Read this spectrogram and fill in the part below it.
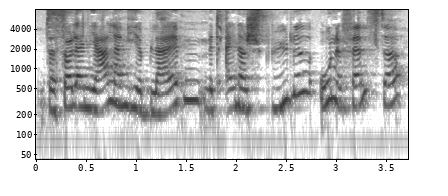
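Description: A woman's voice: sits high, normal speed, lightly acted. A young woman playing a timid, frightened but candid teenage schoolgirl in a naturalistic radio drama, hesitant and plain-spoken. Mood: questioning.

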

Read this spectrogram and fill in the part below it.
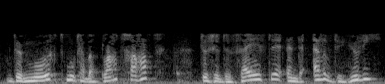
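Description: An actor playing a methodical researcher explaining evidence precisely in a Dutch radio play. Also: male voice, high voice, sing-song, moderate pace, a little hiss or hum. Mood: methodical, earnest. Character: Peacock, methodical, meticulous male researcher laying out evidence. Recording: muffled, band-limited old radio recording.

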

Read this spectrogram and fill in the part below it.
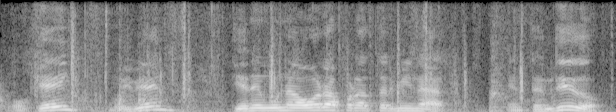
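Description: A man's voice: sits high, sing-song, quick pace. An actor playing a strict, unbending male teacher in a radio drama, with noise around him. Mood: firm.

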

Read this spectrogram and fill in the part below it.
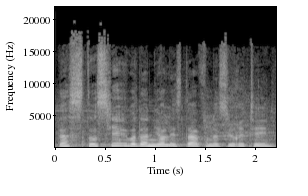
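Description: An actress playing a brisk, wry police colleague in a radio crime drama. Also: female voice, a little high, lively intonation, over music, natural voice. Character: brisk, dry-witted female police colleague presenting a dossier.

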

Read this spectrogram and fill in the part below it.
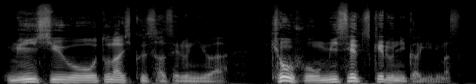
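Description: Villainous middle-aged commander: low voice with wide swings, pompous, arrogant, fantasy radio drama. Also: male voice, big pitch swings, moderate pace, dark tone, clean tone, dry recording, studio quality. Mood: smugly obsequious. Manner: pompous, formal. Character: arrogant, cruel middle-aged male castle commander, obsequious to superiors. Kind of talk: Japanese fantasy audio drama acting.

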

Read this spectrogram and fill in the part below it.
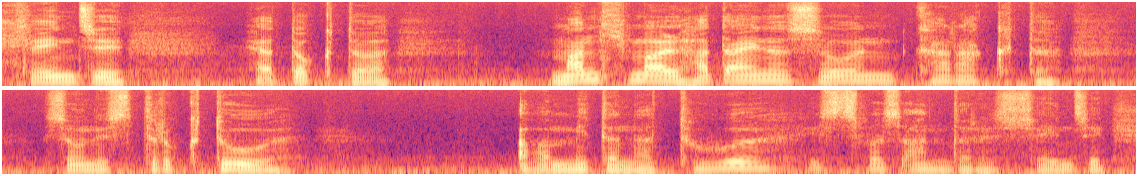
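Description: An actor playing a poor, brooding soldier in a German radio play, humble, haunted and halting in his speech. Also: mid-range voice, darkish tone, slight background noise, close to an everyday voice. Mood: haunted, urgent. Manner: halting, earnest, deferential.

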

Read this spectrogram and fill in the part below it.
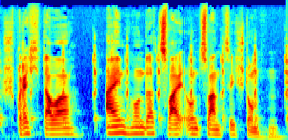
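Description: An impassive official timekeeper in a radio drama. His voice is fairly low and unhurried, formal and factual, over faint noise with a ticking clock. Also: lively intonation, fairly bright tone. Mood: neutral, official. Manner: clipped, formal, matter-of-fact. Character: impassive male timekeeper announcing record clock times. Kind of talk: 1970s German radio play announcement.

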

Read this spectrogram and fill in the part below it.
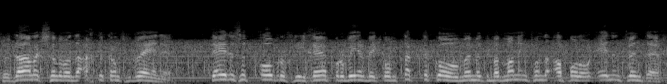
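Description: A man's voice: sits high, fast talker, natural voice. A man playing a firm, cautious astronaut commander in a vintage science fiction radio play. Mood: businesslike, firm. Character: male moon-mission astronaut commander, firm, cautious, sometimes confused. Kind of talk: 1970 Dutch science fiction radio drama acting. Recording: muffled, noisy old radio play recording.

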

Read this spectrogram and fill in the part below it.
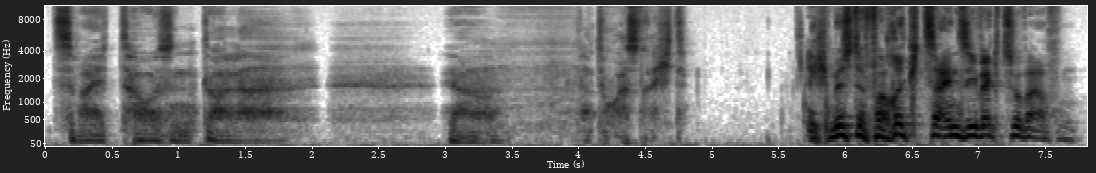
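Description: An actor playing an earnest, wary frontier farmer in a German radio play, speaking in a measured manner. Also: male voice, mid-range voice, big pitch swings, slightly rough, heavily acted. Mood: troubled.

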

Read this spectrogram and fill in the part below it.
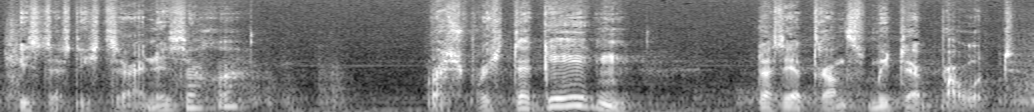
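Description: An actor playing a composed, principled alien elder in a radio drama, measured and questioning. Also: male voice, on the low side, wildly swooping pitch, gravelly, full character voice. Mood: reasoning. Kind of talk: 1980s German radio drama acting. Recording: faint background noise.

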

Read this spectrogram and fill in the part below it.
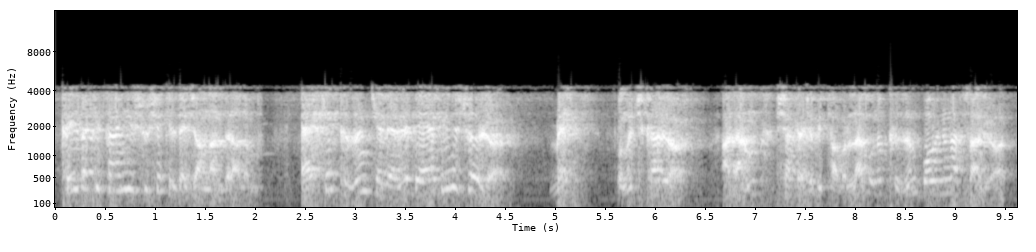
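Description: An actor in a radio play as a shrewd, self-assured male detective who explains his case in a theatrical, deliberate way. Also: very high voice, huge pitch swings, slight background noise, heavily acted. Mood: expository, confident. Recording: muffled, roomy radio drama recording.

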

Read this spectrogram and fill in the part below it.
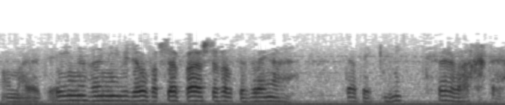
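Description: An actress playing a bitter, vengeful middle-aged woman in a radio play, speaking formally and deliberately. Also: low voice, steady tone, slight background noise. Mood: cold gratitude. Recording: dull, humming old radio drama recording.

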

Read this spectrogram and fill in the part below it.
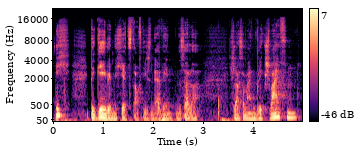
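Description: A man's voice: a bass voice, moderate pace, slight background noise. An actor playing a prim, loyal and pedantic butler in a 1960s radio play, formal and drily deferential as he recounts his memoirs. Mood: ceremonious, wry. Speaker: butler and narrator.

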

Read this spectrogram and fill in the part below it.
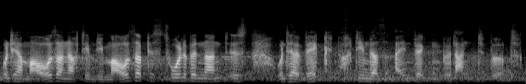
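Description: A man's voice: mid-range voice, a little fast, dull audio, close to an everyday voice. A man reciting scripted lines as one narrator in an audio drama. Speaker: chorus narrator. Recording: long reverb, faint outdoor street noise.

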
